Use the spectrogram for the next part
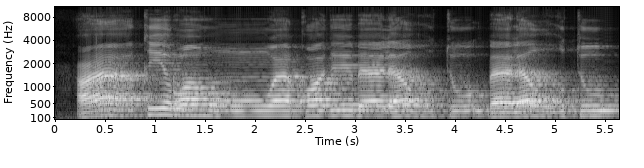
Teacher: ബലഗ്തു ഗൈനിന് തഫ്ഖീം കൊടുക്കുക. മറ്റക്ഷരങ്ങൾക്ക് തർക്കീഖാണ്.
